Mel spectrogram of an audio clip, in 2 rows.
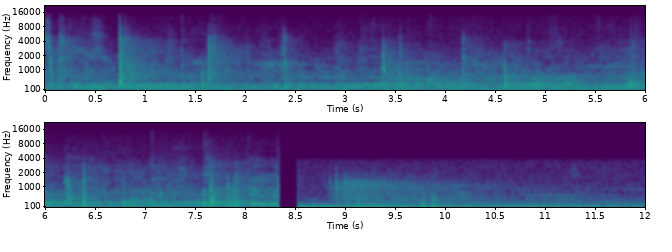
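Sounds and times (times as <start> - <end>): footsteps walking slowly: 0.0 - 8.2
faint background noise: 0.0 - 8.4.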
